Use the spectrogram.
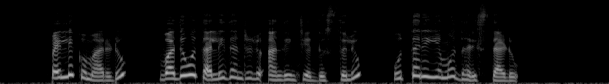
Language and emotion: Telugu, neutral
